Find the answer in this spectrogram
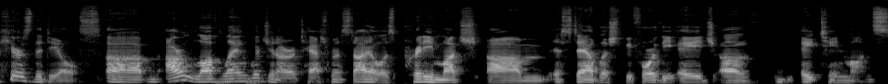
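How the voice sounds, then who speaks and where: A man with an unremarkable speaking voice, medium pitch and lively intonation, at a fairly slow pace with hardly any pauses and big swings in loudness, on a very clean recording with a silent background. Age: 40s. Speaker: relationship coach. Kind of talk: casual chat.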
